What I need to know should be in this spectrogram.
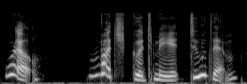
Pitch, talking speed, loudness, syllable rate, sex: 285 Hz, 170 wpm, -18 LUFS, 4.2 syllables/s, female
